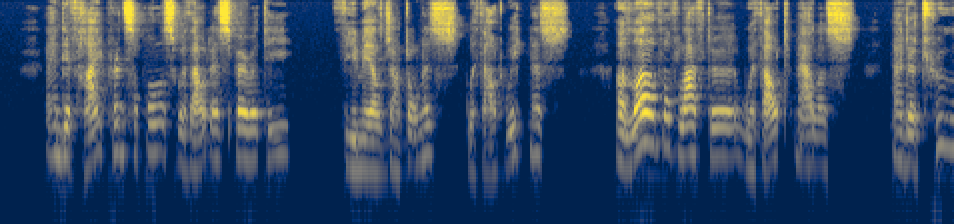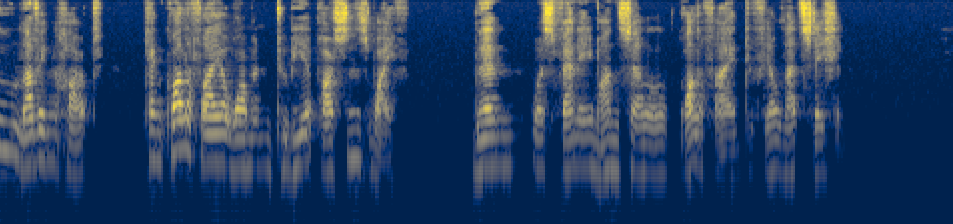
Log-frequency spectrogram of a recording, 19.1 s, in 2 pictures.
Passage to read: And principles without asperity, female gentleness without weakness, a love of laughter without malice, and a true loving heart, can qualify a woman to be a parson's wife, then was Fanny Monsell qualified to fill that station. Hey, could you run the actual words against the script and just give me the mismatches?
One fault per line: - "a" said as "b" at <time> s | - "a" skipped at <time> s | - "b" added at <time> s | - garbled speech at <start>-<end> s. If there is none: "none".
- "if high" added at 0.7 s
